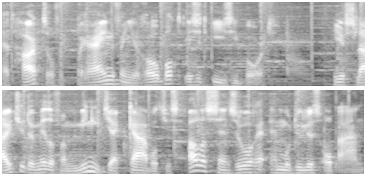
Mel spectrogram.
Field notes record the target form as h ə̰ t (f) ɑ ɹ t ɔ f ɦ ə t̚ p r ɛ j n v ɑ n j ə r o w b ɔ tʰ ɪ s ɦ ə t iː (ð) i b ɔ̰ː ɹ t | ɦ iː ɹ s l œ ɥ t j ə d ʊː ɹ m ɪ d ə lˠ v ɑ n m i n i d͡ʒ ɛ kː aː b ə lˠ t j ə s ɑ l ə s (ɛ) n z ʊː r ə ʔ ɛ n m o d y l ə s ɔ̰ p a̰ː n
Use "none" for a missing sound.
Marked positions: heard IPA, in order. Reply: h, z, ɛ

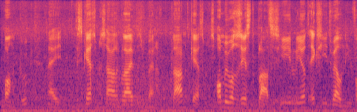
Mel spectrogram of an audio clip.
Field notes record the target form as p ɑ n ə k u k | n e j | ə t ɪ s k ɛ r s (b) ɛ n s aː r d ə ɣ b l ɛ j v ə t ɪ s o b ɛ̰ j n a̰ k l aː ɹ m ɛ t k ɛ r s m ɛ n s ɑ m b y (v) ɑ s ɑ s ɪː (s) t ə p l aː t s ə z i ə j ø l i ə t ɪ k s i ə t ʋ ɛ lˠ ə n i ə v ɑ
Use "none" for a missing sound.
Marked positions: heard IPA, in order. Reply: m, ʋ, s

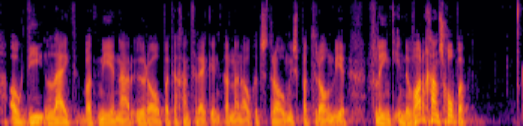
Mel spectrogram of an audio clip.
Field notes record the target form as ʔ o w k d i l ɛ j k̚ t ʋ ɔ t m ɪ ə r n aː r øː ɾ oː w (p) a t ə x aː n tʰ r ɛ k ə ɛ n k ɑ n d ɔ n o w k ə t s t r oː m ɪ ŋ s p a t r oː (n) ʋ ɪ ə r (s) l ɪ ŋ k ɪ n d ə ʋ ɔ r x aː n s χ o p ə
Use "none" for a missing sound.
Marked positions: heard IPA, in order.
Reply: p, n, f

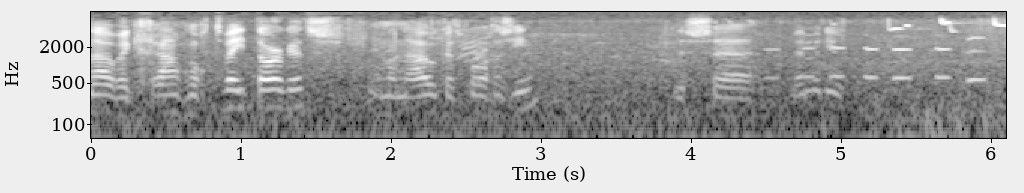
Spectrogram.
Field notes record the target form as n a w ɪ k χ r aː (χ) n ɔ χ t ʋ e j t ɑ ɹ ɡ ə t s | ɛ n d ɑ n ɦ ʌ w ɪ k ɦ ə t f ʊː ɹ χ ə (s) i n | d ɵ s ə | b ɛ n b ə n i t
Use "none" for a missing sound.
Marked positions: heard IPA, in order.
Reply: χ, z

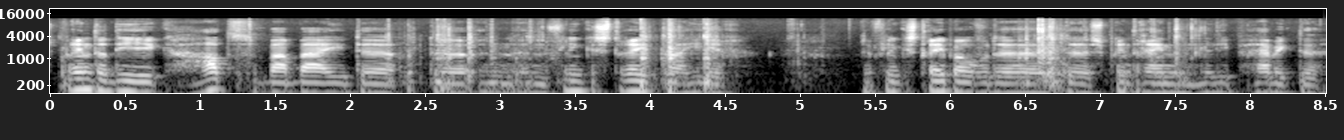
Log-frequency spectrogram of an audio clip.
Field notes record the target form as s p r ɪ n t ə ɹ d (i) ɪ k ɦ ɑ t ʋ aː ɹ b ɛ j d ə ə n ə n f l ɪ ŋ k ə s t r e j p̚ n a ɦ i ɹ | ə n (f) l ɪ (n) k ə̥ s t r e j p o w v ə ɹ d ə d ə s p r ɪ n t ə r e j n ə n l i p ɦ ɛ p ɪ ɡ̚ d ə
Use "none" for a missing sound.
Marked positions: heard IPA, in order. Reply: i, f, ŋ

